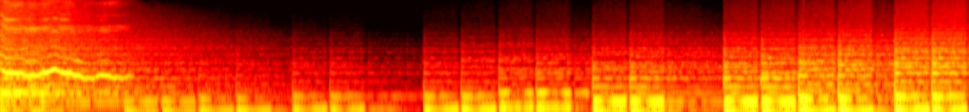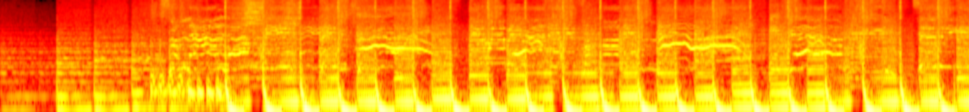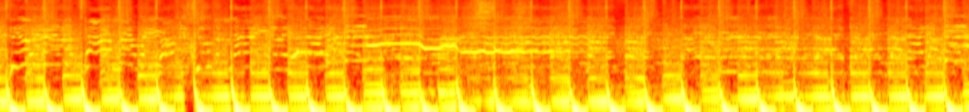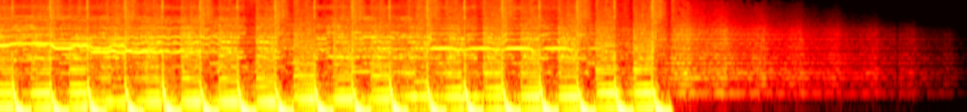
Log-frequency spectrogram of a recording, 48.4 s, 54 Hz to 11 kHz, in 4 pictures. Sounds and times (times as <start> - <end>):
Electronic dance music: 0.0 - 4.6, 5.3 - 47.5.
